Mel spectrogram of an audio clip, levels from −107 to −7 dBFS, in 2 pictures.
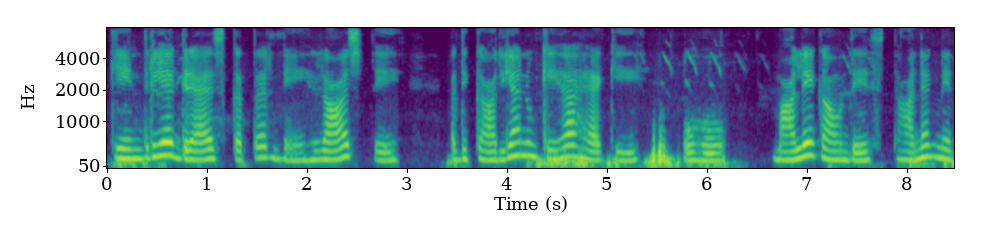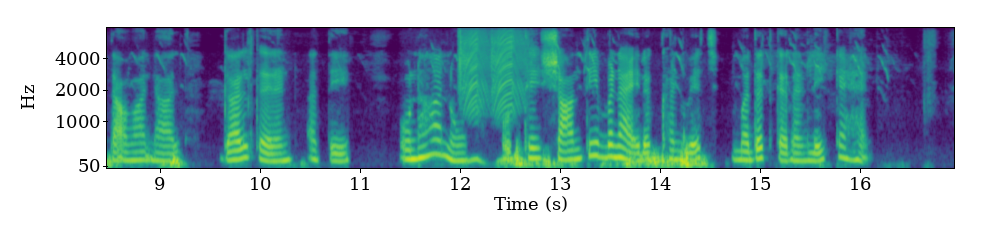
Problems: background sounds at intervals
